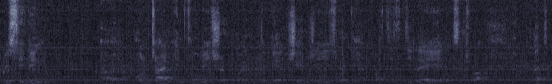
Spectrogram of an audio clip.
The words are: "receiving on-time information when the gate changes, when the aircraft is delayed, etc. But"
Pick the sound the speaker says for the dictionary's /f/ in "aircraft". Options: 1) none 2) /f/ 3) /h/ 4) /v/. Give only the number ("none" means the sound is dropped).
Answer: 1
